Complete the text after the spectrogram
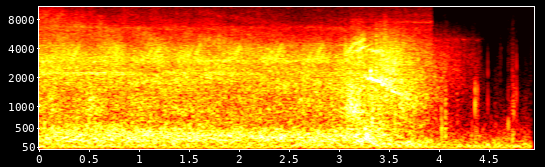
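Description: A heavy punch lands with a loud impact.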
